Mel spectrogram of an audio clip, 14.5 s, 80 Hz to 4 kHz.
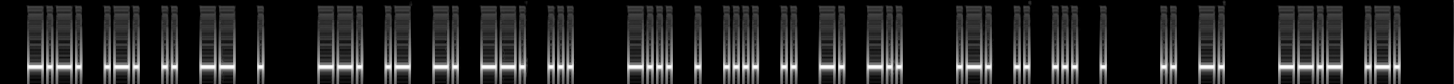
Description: Morse code, heard as a keyed tone, about 25 wpm, spaced as for 20 wpm, 550 Hz. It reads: CRIME GANGS BEHIND RISE IN QR
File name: podcast / News headlines-1x-25x20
